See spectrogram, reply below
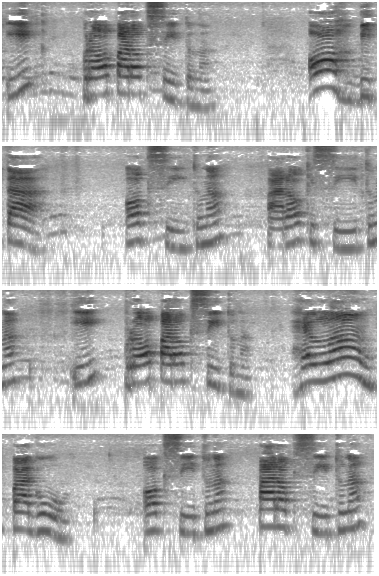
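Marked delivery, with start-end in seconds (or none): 3.8-5.2 "Órbita" said slowly, stretching the stressed "Ór"; drawn-out example word. Shown as a demonstration. Teacher asks pupils to classify "Órbita" by stress, said slowly, stretched. 13.0-14.9 "Relâmpago" said very slowly, stretching the stressed "lâm"; drawn-out example word. Shown as a demonstration. Teacher asks pupils to classify "Relâmpago" by stress, said very slowly, stretched.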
